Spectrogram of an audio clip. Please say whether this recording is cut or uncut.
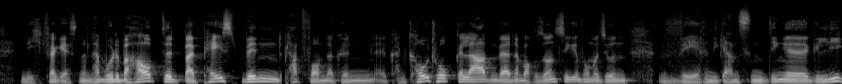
cut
